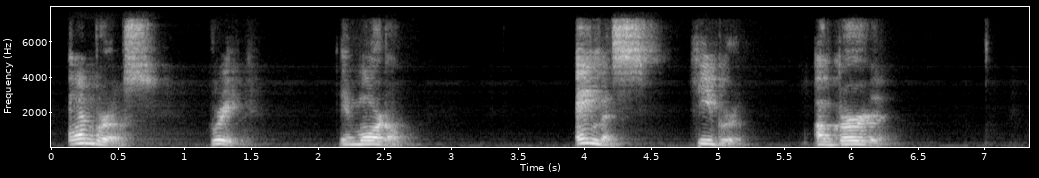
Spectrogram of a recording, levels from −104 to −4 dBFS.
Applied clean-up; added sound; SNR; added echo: neural mask model DeepFilterNet 3.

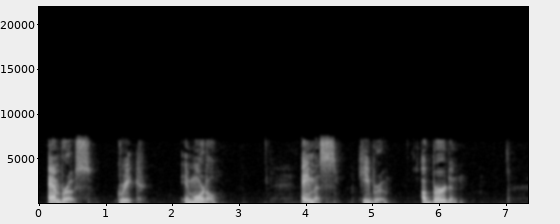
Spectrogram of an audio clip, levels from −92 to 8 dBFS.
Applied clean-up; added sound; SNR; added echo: none; none; none; none.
